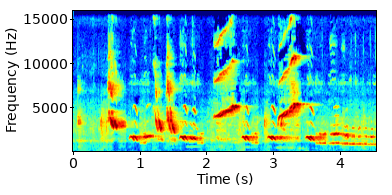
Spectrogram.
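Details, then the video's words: Young white-rumped shama, a caged bird kept by Indonesian songbird hobbyists, singing actively: varied whistled phrases with slurred notes, repeated in short bursts, then ending in steady paired tones. "Burung Murai muda gacor calon juara"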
